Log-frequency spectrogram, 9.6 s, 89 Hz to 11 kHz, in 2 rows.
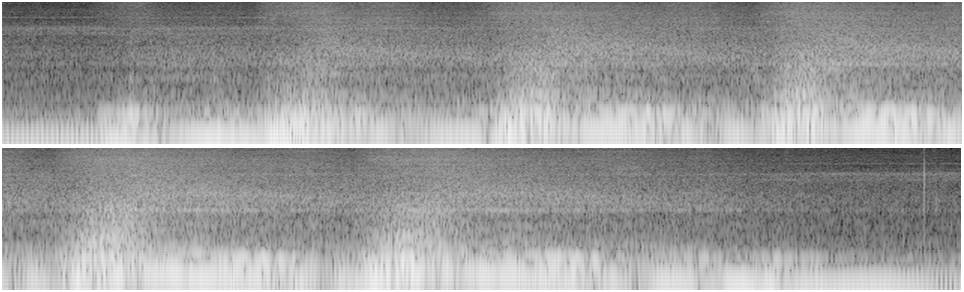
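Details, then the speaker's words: Honda Civic EG3 with Mini-me VTEC head swap and P28 ECU on a stock map, freshly revived after sitting: repeated throttle blips rising and falling cleanly with a deep even note, no misfire or knock; runs smooth, normal revving. "But at least the engine started. It runs smooth, thankfully."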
